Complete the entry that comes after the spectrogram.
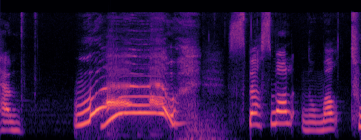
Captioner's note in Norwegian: Jubel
